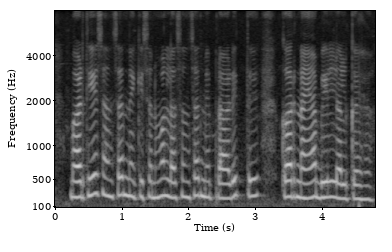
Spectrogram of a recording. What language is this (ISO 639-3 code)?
mag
